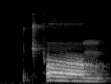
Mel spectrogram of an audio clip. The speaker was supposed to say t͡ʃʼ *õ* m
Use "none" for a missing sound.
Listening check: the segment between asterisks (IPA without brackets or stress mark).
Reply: o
